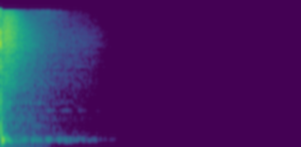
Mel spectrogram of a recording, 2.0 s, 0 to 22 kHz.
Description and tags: Snare Of God Drier 008
realistic, drum, set, pack, drumset, snare, kit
